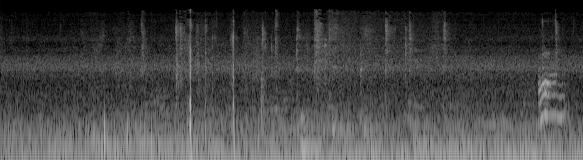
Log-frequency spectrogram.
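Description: Steady low rumble of background noise, with a sharp click a little under three seconds in and a smaller one about half a second later.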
